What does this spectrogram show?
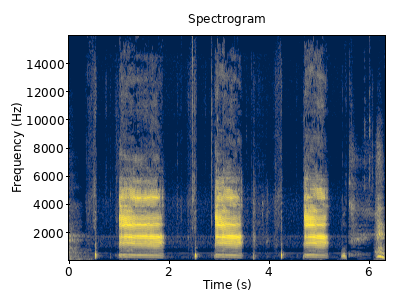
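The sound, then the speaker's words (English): A man's watch alert rings out three times, each a loud, buzzy, nasal tone like a distorted cow moo lasting about a second, with short clicks and taps in the gaps between. “all of a sudden you hear his watch make a, a, a noise. And the noise is what I'm putting in the Discord right now.”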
